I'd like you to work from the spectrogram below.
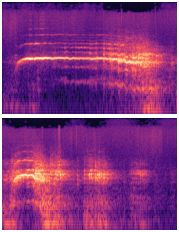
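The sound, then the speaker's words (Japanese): A horse neighs with a long, loud, high whinny that wavers and falls, followed by shorter, rougher whinnies and snorts, heard alone. “あ、この声はなんだ？聞いたことのない変な声だにゃ。 馬なのだ。”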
